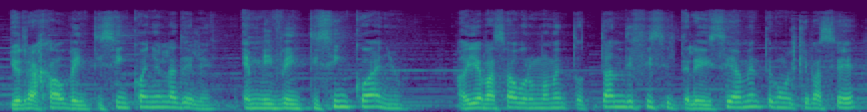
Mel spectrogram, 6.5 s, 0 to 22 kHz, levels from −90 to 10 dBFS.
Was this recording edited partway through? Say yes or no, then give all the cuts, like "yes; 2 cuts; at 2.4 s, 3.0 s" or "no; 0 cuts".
no; 0 cuts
